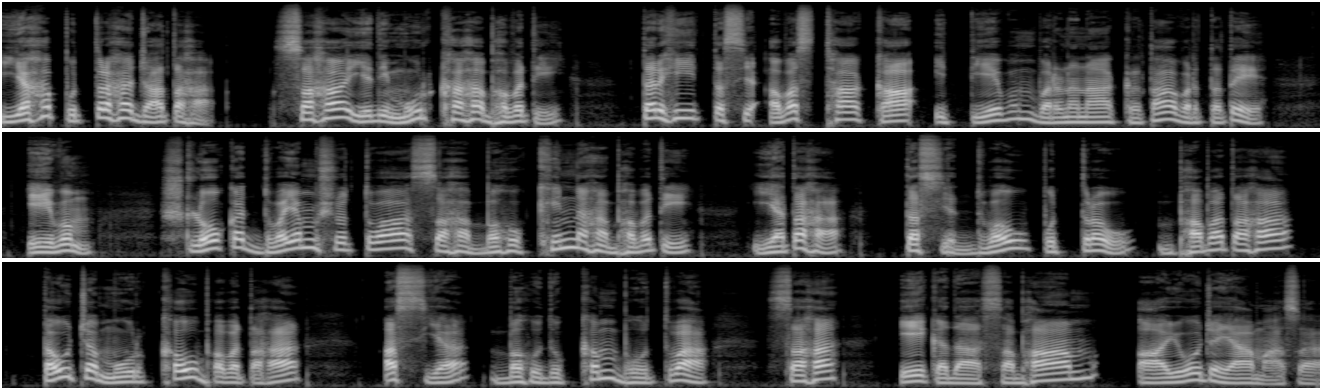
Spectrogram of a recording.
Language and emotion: Sanskrit, neutral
